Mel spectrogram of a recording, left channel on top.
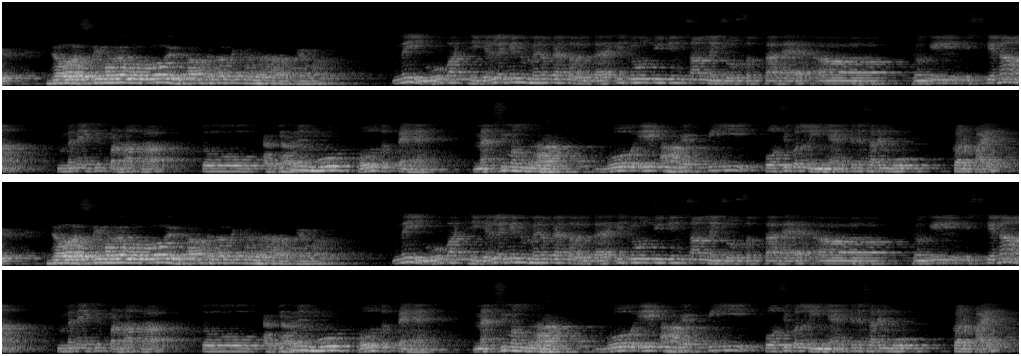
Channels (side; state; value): both; identical; correlation 1.00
